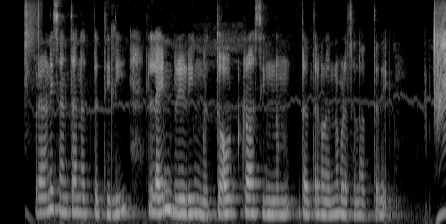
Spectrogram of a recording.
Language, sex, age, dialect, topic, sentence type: Kannada, female, 31-35, Mysore Kannada, agriculture, statement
